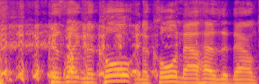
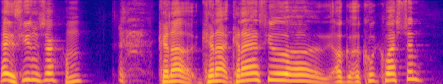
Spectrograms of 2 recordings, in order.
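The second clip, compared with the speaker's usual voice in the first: pushy salesperson voice, pitched up; 7 semitones higher than usual. Acting out a stranger stopping a shopper: acting out a salesperson stopping someone. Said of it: "they stop you as you're, like, pushing your basket".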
